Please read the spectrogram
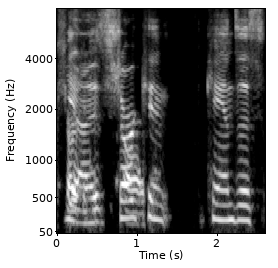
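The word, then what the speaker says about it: Sharkansas: woman's prison massacre oh shark it's like shark and king together kind of like arkansas but i guess it's like sharkin kansas women's prison massacre yeah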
